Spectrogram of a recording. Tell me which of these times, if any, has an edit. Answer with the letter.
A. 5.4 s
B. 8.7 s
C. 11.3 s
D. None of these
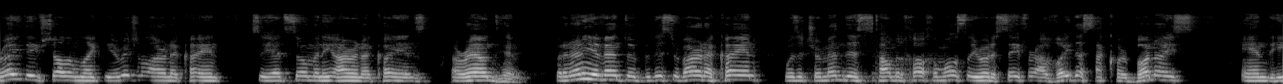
B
